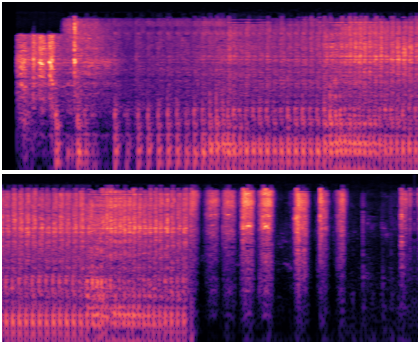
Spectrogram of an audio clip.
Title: Hi Speed Infinity Cam Gear Sound Problem | Cam Gear ⚙️ Set Changing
